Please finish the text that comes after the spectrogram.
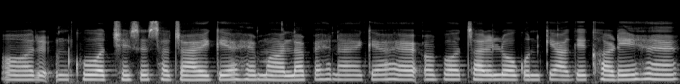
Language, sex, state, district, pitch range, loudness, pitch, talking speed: Hindi, female, Odisha, Nuapada, 215-225 Hz, -16 LUFS, 220 Hz, 165 wpm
